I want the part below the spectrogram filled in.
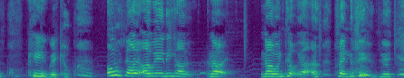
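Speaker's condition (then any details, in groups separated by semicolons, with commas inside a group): Cerebral palsy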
